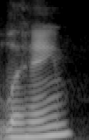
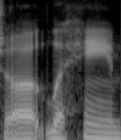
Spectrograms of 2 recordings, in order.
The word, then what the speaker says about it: La Haine: I believe that's how you say it, Lahaim?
